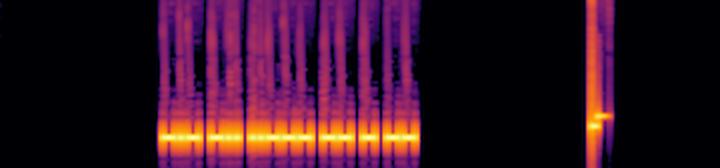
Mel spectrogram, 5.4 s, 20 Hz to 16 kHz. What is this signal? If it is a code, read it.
Morse code, heard as a keyed tone, about 38 wpm, 700 Hz. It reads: KD2MTM
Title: USA Call Signs - 6 Characters - 4x Character Spacing - 40wpm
